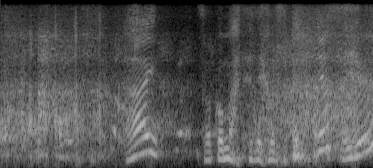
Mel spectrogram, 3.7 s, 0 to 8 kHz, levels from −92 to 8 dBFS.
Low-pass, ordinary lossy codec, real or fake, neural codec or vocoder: 7.2 kHz; AAC, 48 kbps; fake; codec, 16 kHz in and 24 kHz out, 1 kbps, XY-Tokenizer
